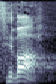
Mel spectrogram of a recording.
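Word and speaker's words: Hava (חוה): In Hebrew, Eve is pronounced Hava.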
